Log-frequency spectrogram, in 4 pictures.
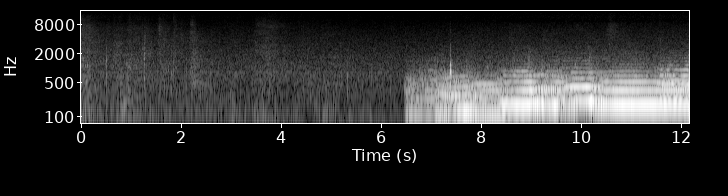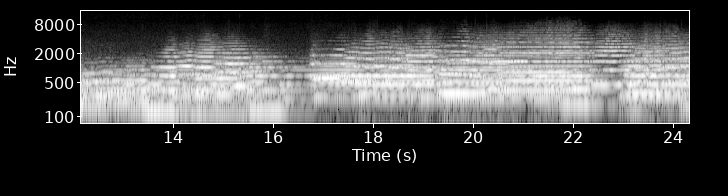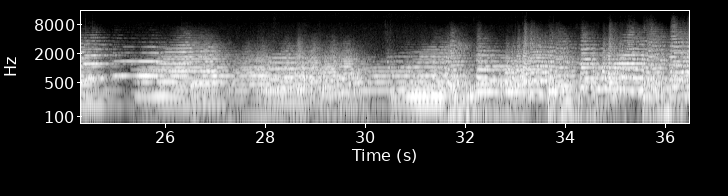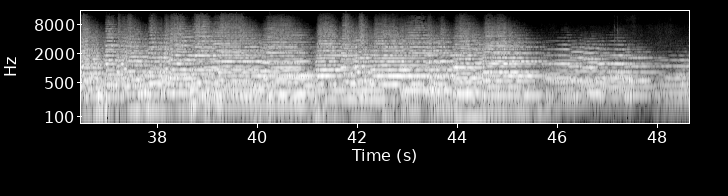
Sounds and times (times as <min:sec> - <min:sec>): French horn: 0:06.4 - 0:48.6.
